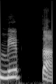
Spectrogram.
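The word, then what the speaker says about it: 맵다: फाछिममा ब आए लगत्तै पछाडी पट्टि द आउदा द को उच्चारण त भनेर गर्नु पर्दछ है। त्यही भएर यसलाई हामीले के उच्चारण गर्छौ त मेप्ता है। मेप्ता भनेको के हो त?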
